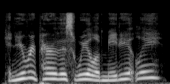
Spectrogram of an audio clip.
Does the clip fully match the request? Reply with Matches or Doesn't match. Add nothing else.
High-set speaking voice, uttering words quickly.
Matches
